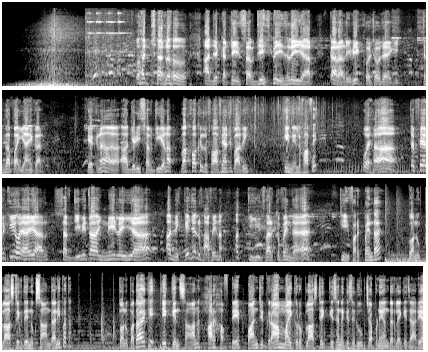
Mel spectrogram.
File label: radio spot; Plastic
